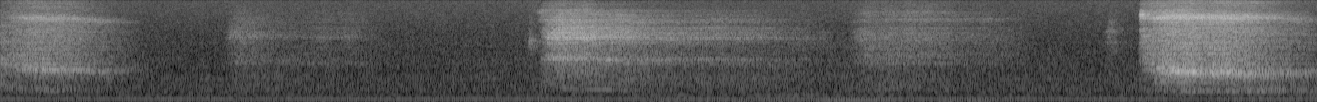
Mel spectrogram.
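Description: Deep, audible breaths during a yoga flow session, with three long airy exhalations spaced a few seconds apart, close and moderately loud over a steady low hum, no talking.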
